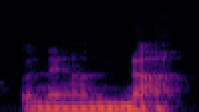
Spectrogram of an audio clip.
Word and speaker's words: banana: talk about syllable stress it has second syllable stress and even though it has three letter a's it has the schwa in the first syllable sounds like ba and it's short then i have my clear banana and then another schwa banana so in the dictionary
